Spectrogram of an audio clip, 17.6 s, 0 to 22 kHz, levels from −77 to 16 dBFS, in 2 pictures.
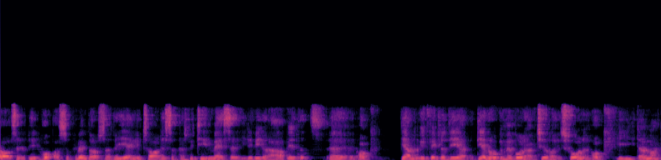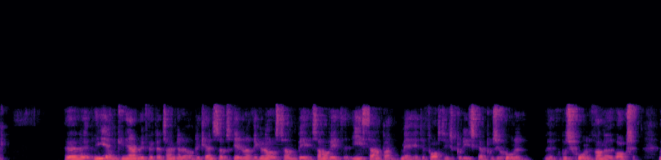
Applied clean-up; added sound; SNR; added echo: neural mask model DeepFilterNet 3.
